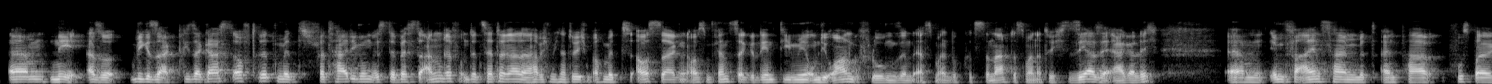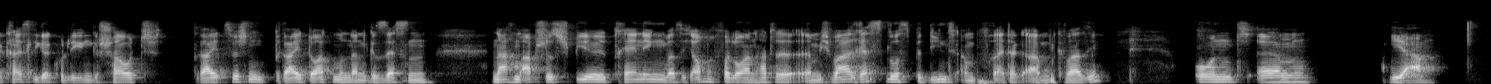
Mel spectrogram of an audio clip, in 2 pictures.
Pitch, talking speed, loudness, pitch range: 110 Hz, 155 wpm, -17 LUFS, 105-120 Hz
